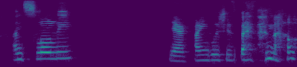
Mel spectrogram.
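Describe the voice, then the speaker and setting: A woman with a Portuguese accent speaks at a fairly high pitch with fairly even intonation. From Portugal, Bragança. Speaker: charity worker for the homeless. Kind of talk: interview. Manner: halting.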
